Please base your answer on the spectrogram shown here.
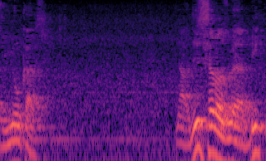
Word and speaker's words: Junkers: It is written as Junkers, but they pronounce it as Junkers.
